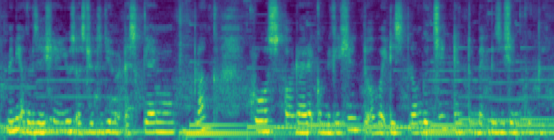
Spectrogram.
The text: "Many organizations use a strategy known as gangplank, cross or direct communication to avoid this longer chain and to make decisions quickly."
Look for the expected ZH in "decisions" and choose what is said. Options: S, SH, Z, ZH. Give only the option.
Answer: SH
